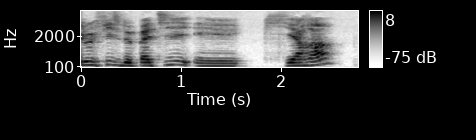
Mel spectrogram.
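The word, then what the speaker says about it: Ciara: Hank qui est le fils de Patty et Kiara. Oui, c'est avec un C, mais je crois que ça se prononce K, si je me souviens bien.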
